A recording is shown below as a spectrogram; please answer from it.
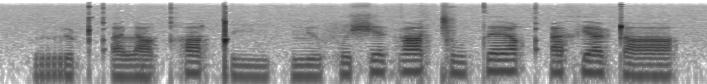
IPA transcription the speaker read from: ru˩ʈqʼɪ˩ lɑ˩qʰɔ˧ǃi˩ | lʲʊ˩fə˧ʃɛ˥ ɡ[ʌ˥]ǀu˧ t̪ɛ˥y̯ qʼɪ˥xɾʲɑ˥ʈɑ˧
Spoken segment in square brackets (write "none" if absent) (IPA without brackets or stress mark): ɑ˥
